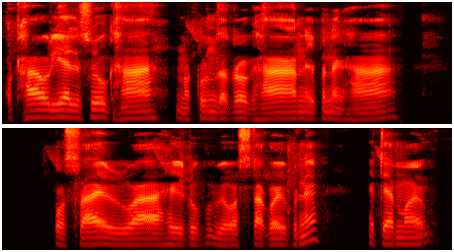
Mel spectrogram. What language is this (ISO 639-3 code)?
asm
